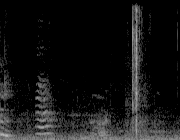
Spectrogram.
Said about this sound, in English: That was Stephen's shutter. ME Super Pentax.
